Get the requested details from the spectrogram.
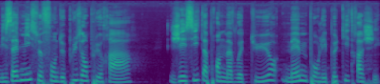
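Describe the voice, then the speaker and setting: The woman speaks at a medium pitch with a dark, mellow tone, recorded very cleanly with a silent background and a dry, close sound with no echo. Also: ordinary pitch variation, fairly slow pace. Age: 80s+. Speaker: elderly widow giving testimony. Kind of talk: testimony.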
